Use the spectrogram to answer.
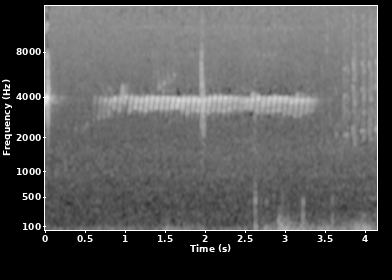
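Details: Shining Sunbird in natural desert habitat of Africa or Arabia giving a long, steady, very rapid high trill lasting about three seconds, followed by faint chips; dull low thumps and rumble sit underneath.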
